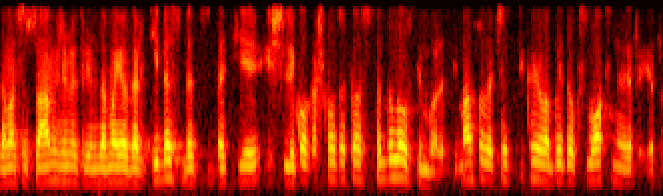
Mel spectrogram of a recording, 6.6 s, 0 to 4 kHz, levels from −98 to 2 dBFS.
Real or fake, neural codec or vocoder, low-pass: real; none; 3.6 kHz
